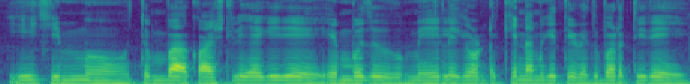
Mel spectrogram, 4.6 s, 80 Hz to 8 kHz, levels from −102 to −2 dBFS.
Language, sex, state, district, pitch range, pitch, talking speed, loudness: Kannada, male, Karnataka, Shimoga, 115-125 Hz, 120 Hz, 155 wpm, -26 LUFS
